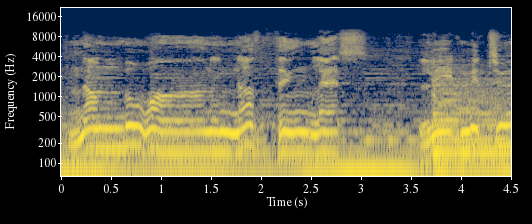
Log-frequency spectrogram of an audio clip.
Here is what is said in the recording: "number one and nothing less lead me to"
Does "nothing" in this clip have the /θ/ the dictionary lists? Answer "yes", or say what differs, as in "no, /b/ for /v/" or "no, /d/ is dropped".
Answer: yes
